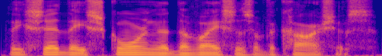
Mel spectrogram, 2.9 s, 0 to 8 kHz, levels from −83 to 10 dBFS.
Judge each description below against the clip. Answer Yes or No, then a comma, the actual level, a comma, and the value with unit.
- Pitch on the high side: No, very low, 90 Hz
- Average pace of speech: Yes, average, 190 wpm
